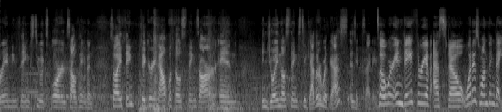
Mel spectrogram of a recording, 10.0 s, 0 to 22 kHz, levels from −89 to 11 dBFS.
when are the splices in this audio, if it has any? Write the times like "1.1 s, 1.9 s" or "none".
2.7 s, 6.6 s, 7.1 s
